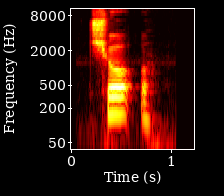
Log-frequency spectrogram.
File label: "Cho'", Quiché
